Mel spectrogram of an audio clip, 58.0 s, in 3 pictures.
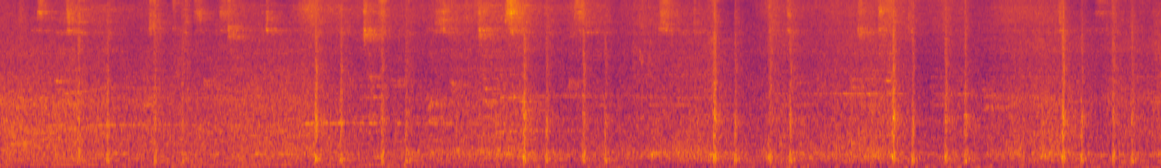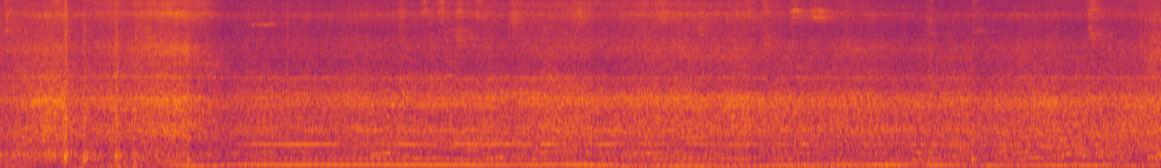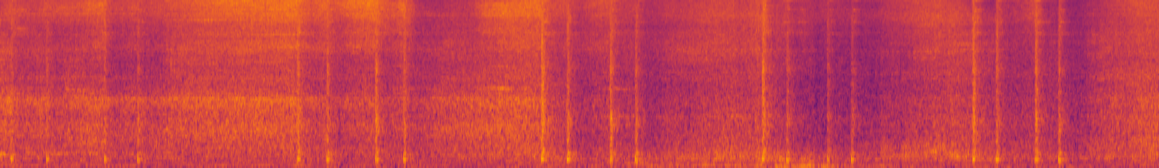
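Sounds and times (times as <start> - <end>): low diesel engine drone: 21.8 - 43.5
wheel squeal: 23.5 - 24.0.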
